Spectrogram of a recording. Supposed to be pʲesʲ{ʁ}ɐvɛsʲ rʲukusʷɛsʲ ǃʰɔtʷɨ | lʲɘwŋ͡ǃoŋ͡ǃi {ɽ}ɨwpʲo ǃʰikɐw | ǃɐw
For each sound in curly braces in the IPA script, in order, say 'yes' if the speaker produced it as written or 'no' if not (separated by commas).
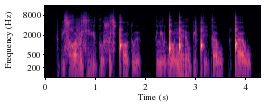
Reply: no, no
